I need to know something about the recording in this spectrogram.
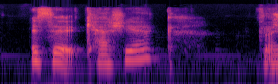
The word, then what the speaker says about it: Kashyyyk: Is it Kashiak? Is that how you say it? You're currently in, you're with Bryn right now, But Yeah, tell him, I know. Yep. Is it in Kashyyyk? Kashyyyk? Kashyyyk, okay.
